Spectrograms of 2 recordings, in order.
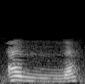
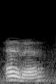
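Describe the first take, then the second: First: The n sound is doubled and held longer. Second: The n sound is short and single. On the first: The speaker calls it right. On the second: The speaker calls it wrong.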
